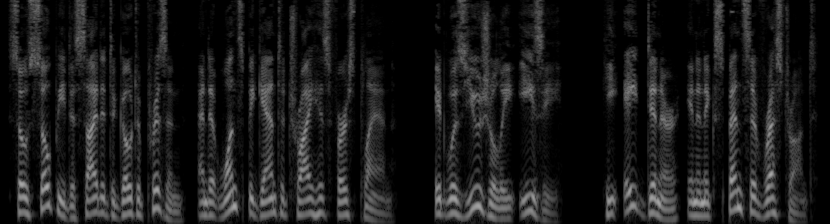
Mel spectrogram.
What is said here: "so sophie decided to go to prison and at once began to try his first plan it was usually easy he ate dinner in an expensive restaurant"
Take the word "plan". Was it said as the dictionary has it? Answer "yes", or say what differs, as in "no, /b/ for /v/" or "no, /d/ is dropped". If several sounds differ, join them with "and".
yes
